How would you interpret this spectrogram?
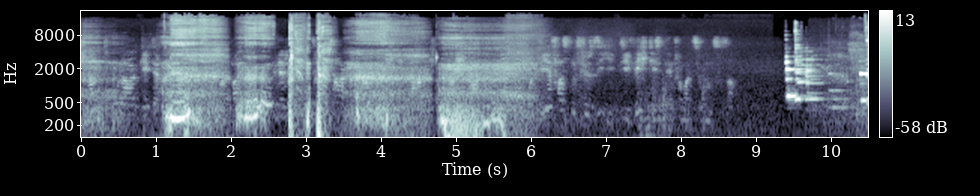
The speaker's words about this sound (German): Was ist denn das jetzt? Oh, Telefon. Wo ist denn?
